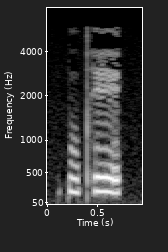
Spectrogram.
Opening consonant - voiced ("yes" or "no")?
no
